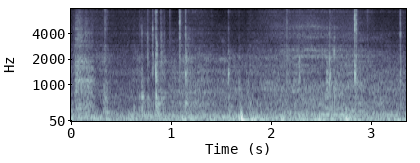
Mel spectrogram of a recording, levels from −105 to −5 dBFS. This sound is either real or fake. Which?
fake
